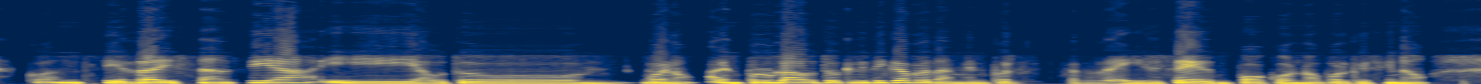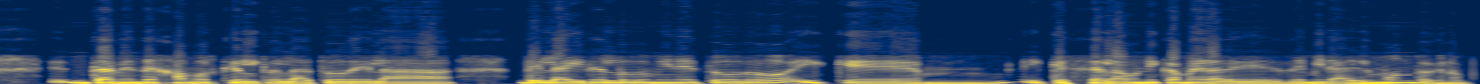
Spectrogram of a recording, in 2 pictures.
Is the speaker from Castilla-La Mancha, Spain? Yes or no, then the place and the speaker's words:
no; Úbeda, Andalusia, Spain; yo soy de Úbeda, que en realidad, como bien sabes, pues pueblo no es, que es una ciudad...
